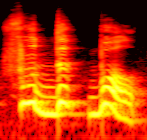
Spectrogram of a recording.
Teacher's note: глухий поруч із дзвінким б перетворюється на дзвінки д поруч із дзвінким б глухий знайшов собі дзвінку парочку А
